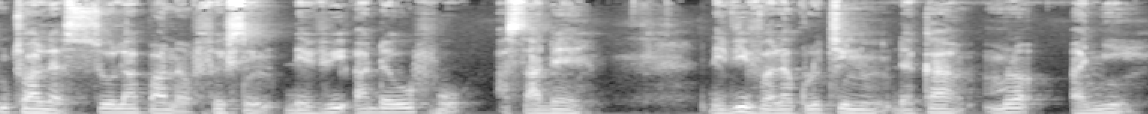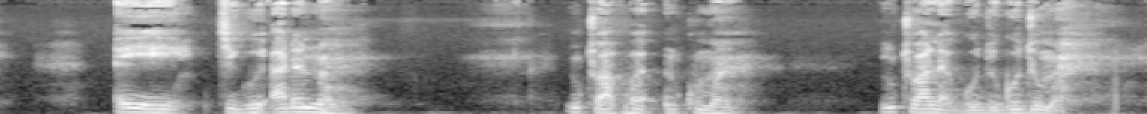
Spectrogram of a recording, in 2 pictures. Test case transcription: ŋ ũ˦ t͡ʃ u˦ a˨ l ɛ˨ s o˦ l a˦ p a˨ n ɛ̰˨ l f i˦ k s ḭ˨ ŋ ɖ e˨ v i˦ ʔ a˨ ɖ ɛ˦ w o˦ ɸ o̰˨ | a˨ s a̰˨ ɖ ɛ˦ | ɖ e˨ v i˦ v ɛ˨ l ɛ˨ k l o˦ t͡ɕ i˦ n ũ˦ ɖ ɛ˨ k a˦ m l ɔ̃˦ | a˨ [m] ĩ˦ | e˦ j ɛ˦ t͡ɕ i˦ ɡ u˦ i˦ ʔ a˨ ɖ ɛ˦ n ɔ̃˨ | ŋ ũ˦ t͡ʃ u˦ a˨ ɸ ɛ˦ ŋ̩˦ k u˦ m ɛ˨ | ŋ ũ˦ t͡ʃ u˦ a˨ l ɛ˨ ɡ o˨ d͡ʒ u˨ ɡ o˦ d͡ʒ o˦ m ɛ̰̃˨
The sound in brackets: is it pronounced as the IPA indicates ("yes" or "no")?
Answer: no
